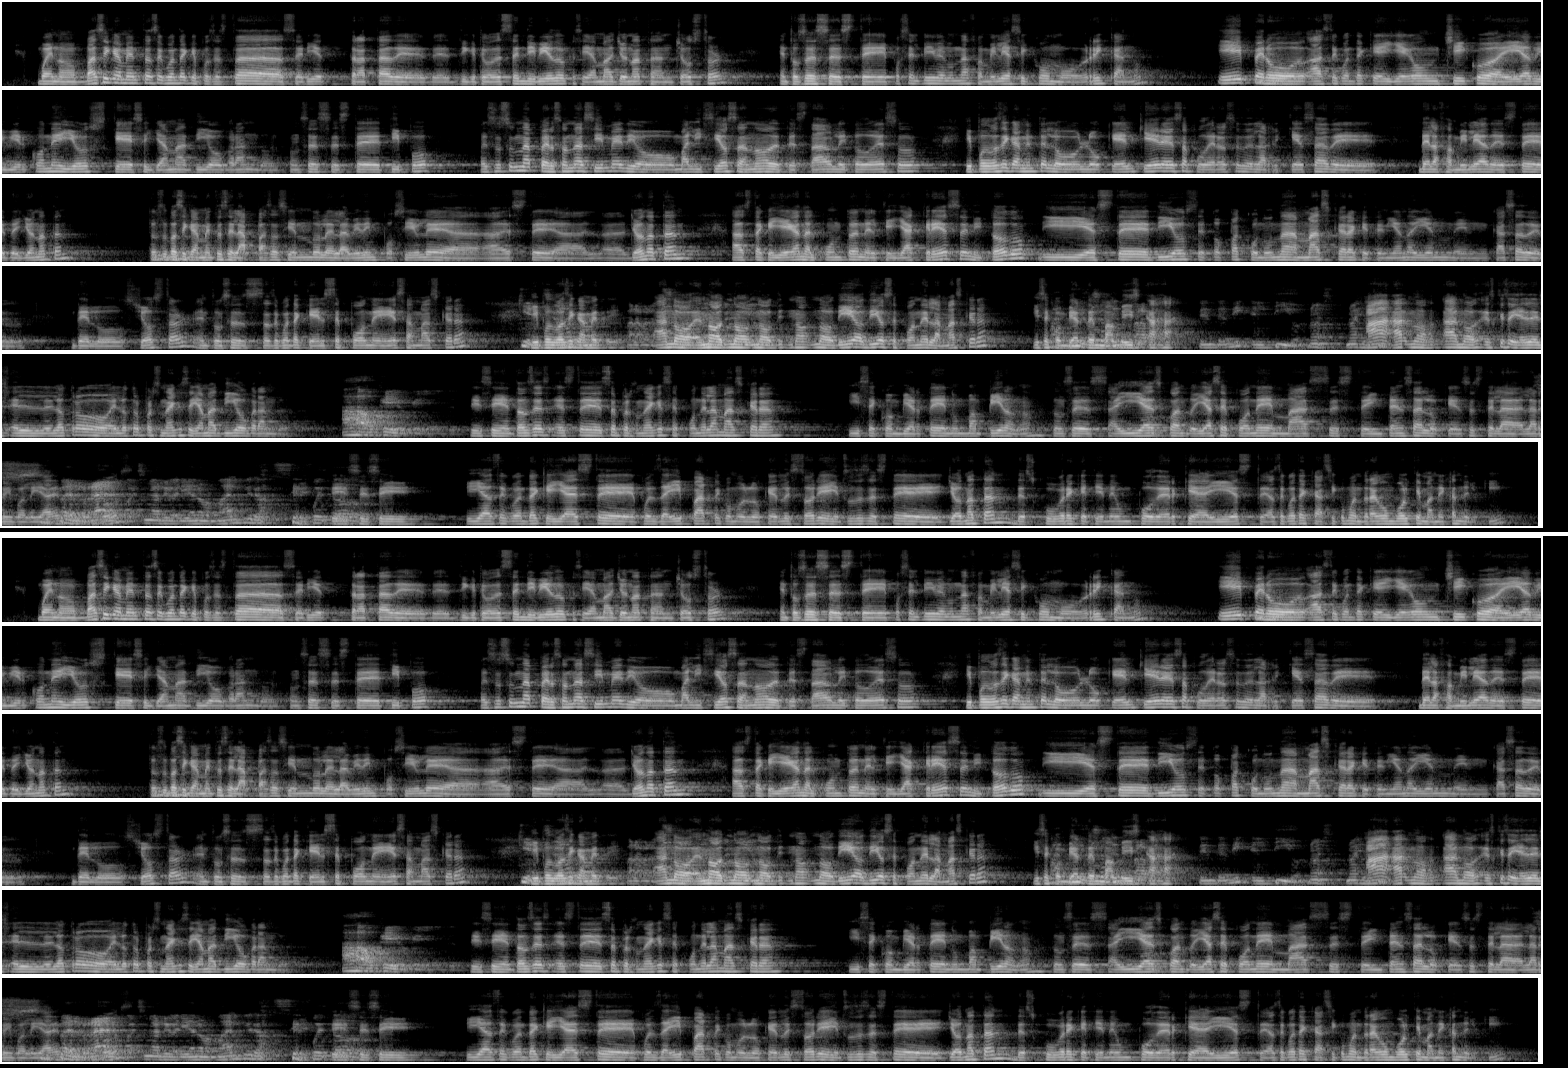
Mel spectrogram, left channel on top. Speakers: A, on the left (about 15°); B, on the right (about 55°).
A: Bueno, básicamente hace cuenta que pues esta serie trata de, de, de, de este individuo que se llama Jonathan Joestar. Entonces, este, pues él vive en una familia así como rica, ¿no? Y pero
B: Ujú,
A: hazte cuenta que llega un chico ahí a vivir con ellos que se llama Dio Brando. Entonces, este tipo, pues es una persona así medio maliciosa, ¿no? Detestable y todo eso. Y pues básicamente lo, lo que él quiere es apoderarse de la riqueza de, de la familia de este, de Jonathan. Entonces
B: ujú.
A: básicamente se la pasa haciéndole la vida imposible a, a este, al- a, Jonathan, hasta que llegan al punto en el que ya crecen y todo, y este Dio se topa con una máscara que tenían ahí en, en casa del, de los Joestar, entonces se de cuenta que él se pone esa máscara,
B: ¿Quién?
A: y pues
B: ¿Jonathan?
A: básicamente,
B: Para, para,
A: ah,
B: ¿Jonathan
A: no, eh, no,
B: o el
A: no,
B: tío?
A: no, di- no, no, Dio, Dio se pone la máscara y se
B: Ah,
A: convierte
B: tío. yo
A: en vampiro,
B: te, para, para,
A: ajá.
B: te entendí, el tío, no es, no es el
A: Ah,
B: tío.
A: ah, no, ah, no, es que sí, el, el- el- el otro, el otro personaje se llama Dio Brando.
B: Ah, ok, ok, ahí entendí.
A: Sí, sí, entonces este, este personaje se pone la máscara y se convierte en un vampiro, ¿no? Entonces ahí
B: Wow.
A: ya es cuando ya se pone más este, intensa lo que es este, la, la
B: Súper
A: rivalidad entre
B: raro,
A: los dos.
B: parecía una rivalidad normal, pero <laughs> se
A: Sí,
B: fue todo.
A: sí, sí, sí. Y ya se cuenta que ya este, pues de ahí parte como lo que es la historia. Y entonces este Jonathan descubre que tiene un poder que ahí, este, haz de cuenta que así como en Dragon Ball que manejan el ki.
